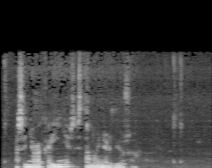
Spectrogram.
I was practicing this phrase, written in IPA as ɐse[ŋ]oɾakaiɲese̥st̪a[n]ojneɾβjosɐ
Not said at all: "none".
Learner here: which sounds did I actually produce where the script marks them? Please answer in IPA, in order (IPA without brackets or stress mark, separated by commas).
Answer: ɲ, m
